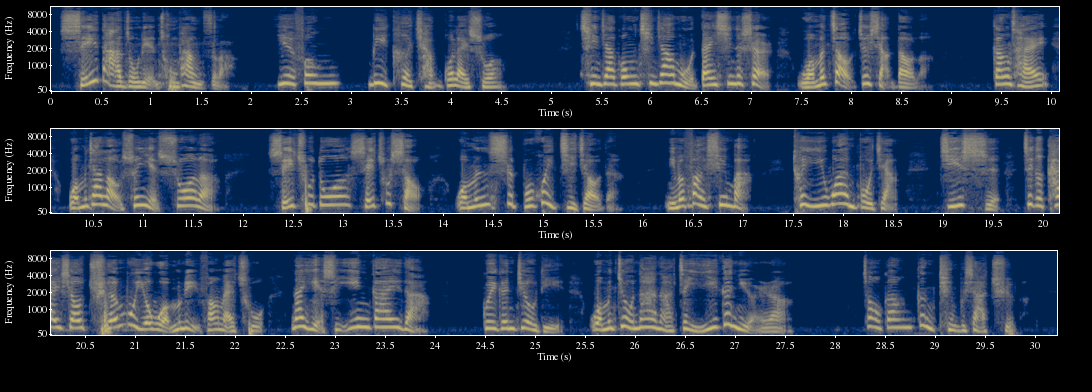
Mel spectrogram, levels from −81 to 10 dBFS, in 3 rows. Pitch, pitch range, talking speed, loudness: 280 Hz, 220-315 Hz, 220 characters per minute, -15 LUFS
